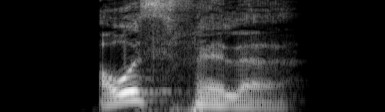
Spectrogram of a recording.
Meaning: nominative/accusative/genitive plural of Ausfall
- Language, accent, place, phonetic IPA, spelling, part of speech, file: German, Germany, Berlin, [ˈaʊ̯sfɛlə], Ausfälle, noun, De-Ausfälle.ogg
